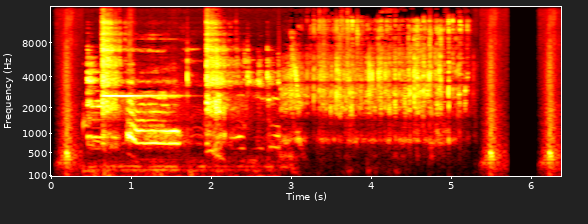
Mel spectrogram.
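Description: Clinking metallic sound effects: a short knock, then ringing tones that glide down about a second in, a second knock, a couple of seconds of rattling hiss, and one sharp knock near the end.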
